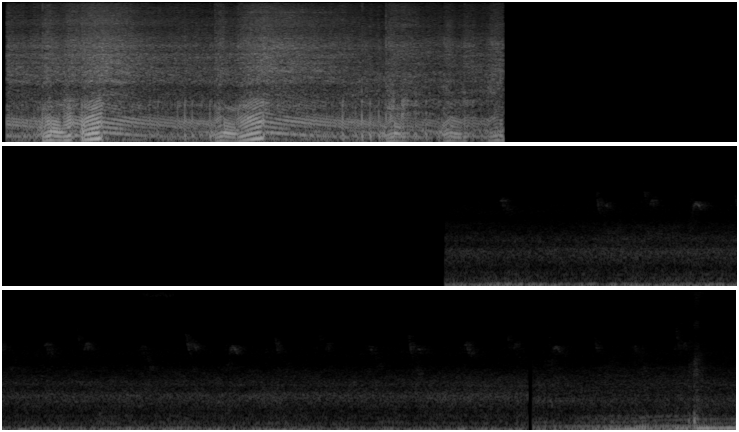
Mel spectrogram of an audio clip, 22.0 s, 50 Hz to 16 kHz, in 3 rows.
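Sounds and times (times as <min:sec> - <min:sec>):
small bird chirping: 0:11.9 - 0:21.9.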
